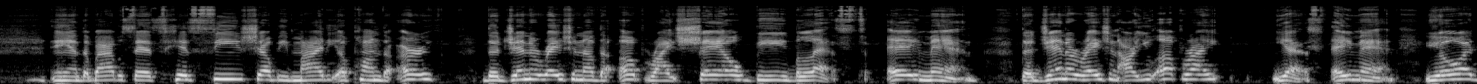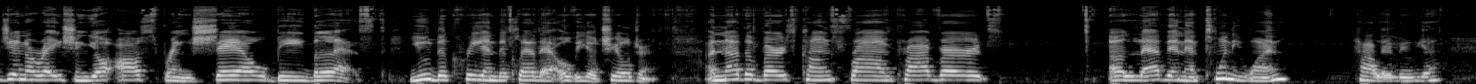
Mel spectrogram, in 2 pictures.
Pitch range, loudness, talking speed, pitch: 190-220 Hz, -16 LUFS, 105 wpm, 205 Hz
